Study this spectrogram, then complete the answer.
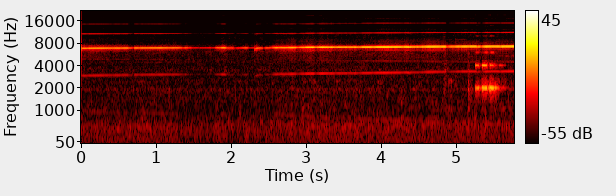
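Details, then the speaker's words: Homemade boiler for a miniature steam engine nearing steam pressure: thin, steady, very high whistle over a quiet background; owner suspects a poor seal around the valve letting steam escape. "They got a whistle going on. Come on. It's almost there. It's got a high pitch."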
